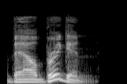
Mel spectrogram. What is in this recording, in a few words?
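"balbriggan", British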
